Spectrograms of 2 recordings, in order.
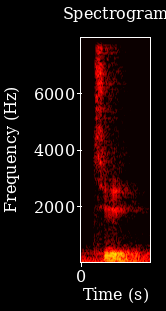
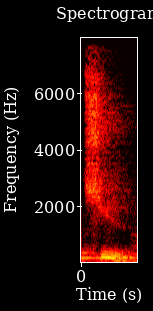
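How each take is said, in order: First: The word starts with a clear t sound. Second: The word starts with a ch sound. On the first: The speaker calls it right. "You have to pronounce t" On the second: The speaker calls it wrong. "We pronounce the word to as being chew"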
